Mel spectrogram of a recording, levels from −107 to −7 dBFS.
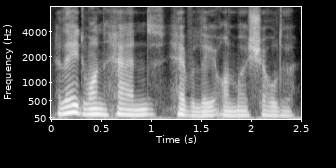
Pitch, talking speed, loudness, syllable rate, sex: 125 Hz, 190 wpm, -17 LUFS, 5.2 syllables/s, male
